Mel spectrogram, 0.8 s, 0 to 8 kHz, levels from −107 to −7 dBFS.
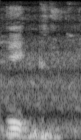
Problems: constant background noise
